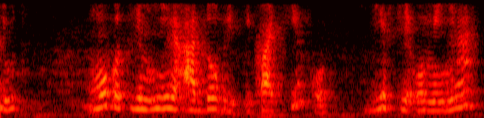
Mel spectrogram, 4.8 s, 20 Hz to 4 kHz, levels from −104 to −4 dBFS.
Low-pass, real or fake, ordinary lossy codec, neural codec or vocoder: 3.6 kHz; fake; AAC, 16 kbps; vocoder, 22.05 kHz, 80 mel bands, WaveNeXt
